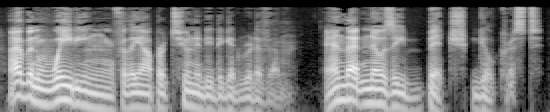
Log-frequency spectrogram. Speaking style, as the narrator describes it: he said through clenched teeth

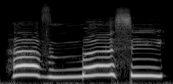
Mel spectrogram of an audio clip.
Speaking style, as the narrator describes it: cried

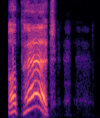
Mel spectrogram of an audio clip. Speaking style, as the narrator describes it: he shouted to the winos, forcing a smile

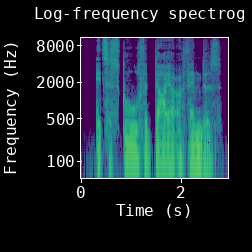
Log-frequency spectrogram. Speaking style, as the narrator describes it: she whispers

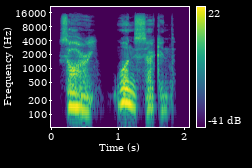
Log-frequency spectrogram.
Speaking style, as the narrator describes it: Gus muttered

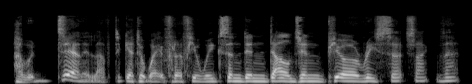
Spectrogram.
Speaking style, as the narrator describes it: she said dreamily

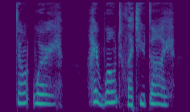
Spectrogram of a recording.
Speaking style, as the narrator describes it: murmur, though my words belie my own increasing terror

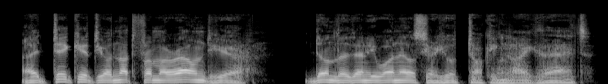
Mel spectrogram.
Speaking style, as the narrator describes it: he slurred

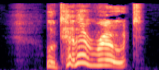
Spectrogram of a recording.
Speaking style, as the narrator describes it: Benjamin says, his voice now high and trembly

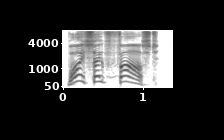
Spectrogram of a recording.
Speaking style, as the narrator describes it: he shouted

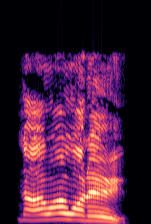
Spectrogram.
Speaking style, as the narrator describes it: Lo shouted

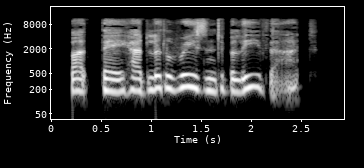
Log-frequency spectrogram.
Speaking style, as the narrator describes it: Castile said, his voice hushed

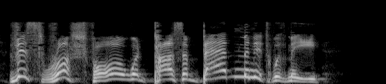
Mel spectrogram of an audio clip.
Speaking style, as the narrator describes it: cried Porthos

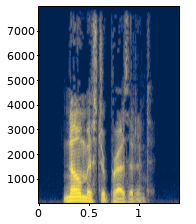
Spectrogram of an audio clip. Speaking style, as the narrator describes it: Mattis said quickly

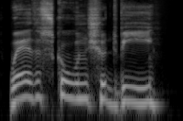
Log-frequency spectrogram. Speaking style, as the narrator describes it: said Dee gloomily

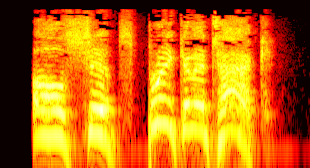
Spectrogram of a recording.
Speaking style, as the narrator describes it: Admiral Stanforth bellowed

